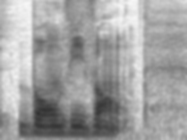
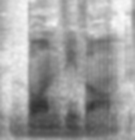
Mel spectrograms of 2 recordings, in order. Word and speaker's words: bon vivant: Another great expression in the category of food, drink and celebration is bonvon. So that's the French pronunciation. English pronunciation is bonvon.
